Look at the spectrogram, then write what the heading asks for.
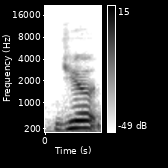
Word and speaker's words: ज्ञ: ज्ञ, ज, य, अ, ज्य, इसको ज्य भी बोलते हैं। जो शुद्ध उच्चारण इसका वैसे ज्य है, ज्ञानी, ज्ञान।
